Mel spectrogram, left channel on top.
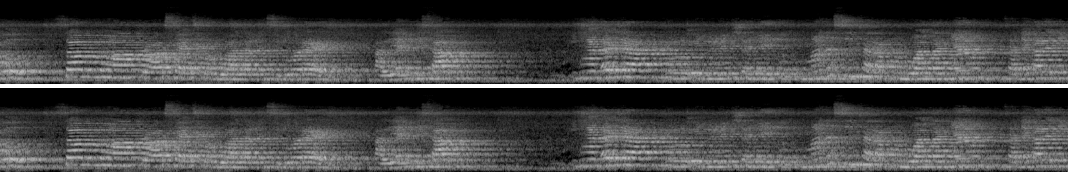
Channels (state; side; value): identical; both; correlation 1.00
